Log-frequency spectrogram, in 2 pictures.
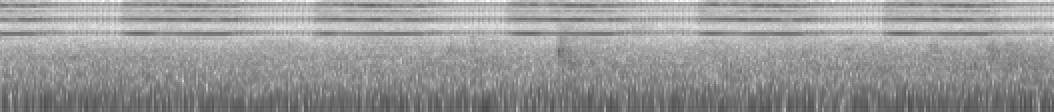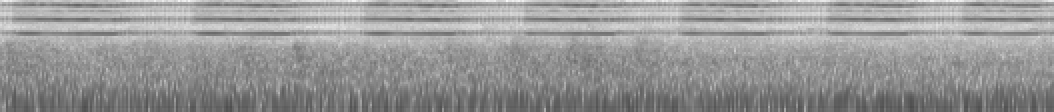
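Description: A common cicada gives a steady, shrill, ringing drone that pulses faintly, over low traffic rumble.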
